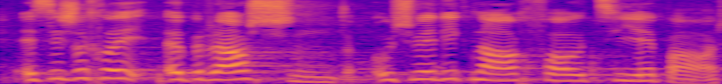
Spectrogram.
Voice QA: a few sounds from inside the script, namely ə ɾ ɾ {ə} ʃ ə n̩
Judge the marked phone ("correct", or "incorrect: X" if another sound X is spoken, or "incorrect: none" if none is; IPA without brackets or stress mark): incorrect: ɑ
